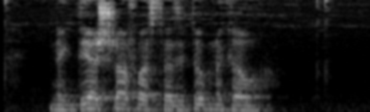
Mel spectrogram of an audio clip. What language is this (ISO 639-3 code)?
pus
